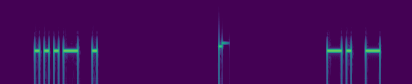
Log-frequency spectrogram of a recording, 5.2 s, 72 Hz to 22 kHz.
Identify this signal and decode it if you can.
Morse code, heard as a keyed tone, about 20 wpm, 700 Hz. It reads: VE NT
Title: All Cut Numbers - 2-Digit 20wpm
